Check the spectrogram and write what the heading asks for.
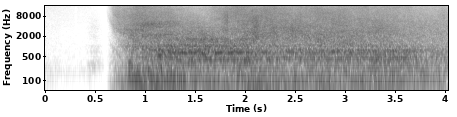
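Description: Sound-design transition effect: a dense rush of noise spread across all pitches comes in suddenly after a short silence, holds steady, then slowly fades near the end.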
